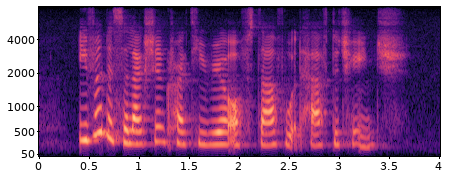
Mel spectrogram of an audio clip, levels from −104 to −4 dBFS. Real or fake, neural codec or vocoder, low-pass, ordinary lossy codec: real; none; none; none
